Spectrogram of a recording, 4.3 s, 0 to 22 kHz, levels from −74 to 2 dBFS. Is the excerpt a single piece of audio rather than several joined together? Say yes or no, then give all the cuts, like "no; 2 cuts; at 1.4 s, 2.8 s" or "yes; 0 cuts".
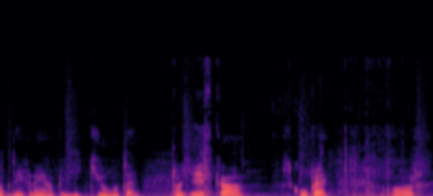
yes; 0 cuts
